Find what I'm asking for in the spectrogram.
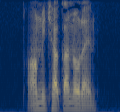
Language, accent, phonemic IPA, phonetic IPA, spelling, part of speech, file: Armenian, Eastern Armenian, /ɑnmit͡ʃʰɑkɑnoˈɾen/, [ɑnmit͡ʃʰɑkɑnoɾén], անմիջականորեն, adverb, Hy-անմիջականորեն.ogg
- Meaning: immediately, instantly, right away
